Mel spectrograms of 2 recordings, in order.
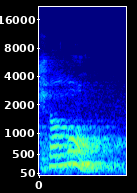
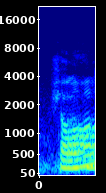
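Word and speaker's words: שלום: Hebrew shom correct last it's the last syllable you put emphasis on the long if you if you didn't read it correctly what would you say shalom right you w say but it's wrong you can't say shalom it's shalom okay now you have the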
